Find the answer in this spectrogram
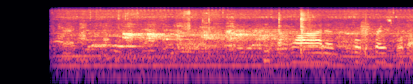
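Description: A dog making several short high-pitched cries, the clearest about two seconds in and again around four and a half seconds in, with people's voices low underneath.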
